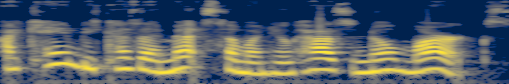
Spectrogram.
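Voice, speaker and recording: A woman uses a put-on character voice, high in pitch, at a moderate pace. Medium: read story. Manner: timid, uncertain.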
